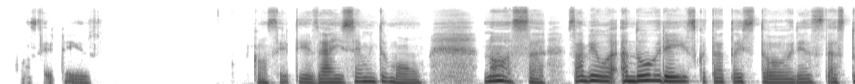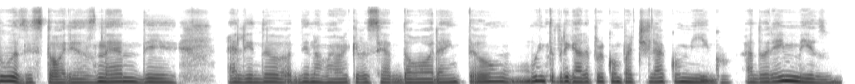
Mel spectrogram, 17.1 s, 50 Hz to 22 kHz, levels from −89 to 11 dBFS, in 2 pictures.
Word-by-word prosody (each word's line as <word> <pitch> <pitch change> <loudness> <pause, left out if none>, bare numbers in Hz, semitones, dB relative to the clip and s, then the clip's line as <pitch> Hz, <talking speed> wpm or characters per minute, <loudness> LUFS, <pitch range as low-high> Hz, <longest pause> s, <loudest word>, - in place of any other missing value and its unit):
Com - - -28
certeza. 145 -1 -9 1.6
Com 145 - -4
certeza, 155 +2 -4
ah, 160 - +1
isso 160 +5 0
é - - -1
muito 195 +1 0
bom, 140 -5 -2 0.6
nossa, 190 - +3 0.2
sabe 220 +2 +2
eu, 215 -3 +6
a - - -1
adorei 215 -1 +7
escutar 195 -2 -4
a - - -4
tua 180 - -4
histórias, 155 -4 -2
as 165 +1 -3
tuas 210 -9 +2
histórias, 150 0 -3
né, 180 0 +2
de 165 -3 -1 0.5
ali 165 0 -2
do 160 -1 -2
de 155 +4 -4
Nova 160 -2 -2
Iorque 155 +2 -4
você 160 0 -4
adora, 150 0 -2
então 170 +3 -1 0.2
muito 195 +4 +1
obrigada 175 -2 -1
por 185 -1 -4
compartilhar 180 0 -4
comigo. 165 - -2
Adorei 170 +6 +2
mesmo. 155 -8 +4
170 Hz, 135 wpm, -22 LUFS, 155-185 Hz, 1.6 s, adorei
